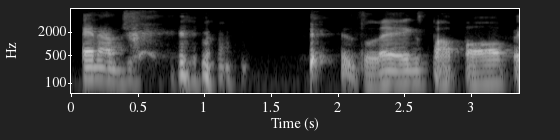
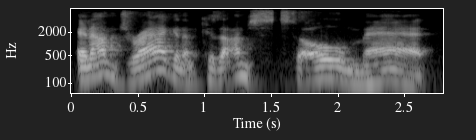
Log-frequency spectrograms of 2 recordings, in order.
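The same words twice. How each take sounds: First: Breaking into a laugh mid-line; laughing through it. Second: Said in the usual way. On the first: Real, not acted. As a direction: let the laugh slip in as you repeat it. Repeats it, laughing.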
